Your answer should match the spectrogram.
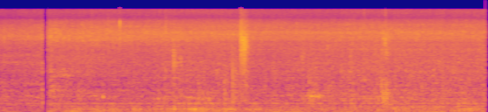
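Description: Batter-coated potato strips deep-frying in hot oil in an aluminium frying pan: a steady sizzle that cuts out for an instant under a second in, with a couple of faint ticks later on.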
